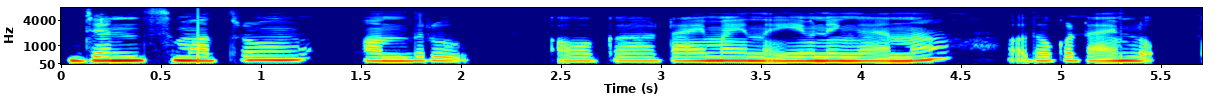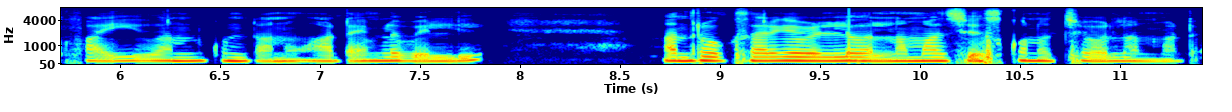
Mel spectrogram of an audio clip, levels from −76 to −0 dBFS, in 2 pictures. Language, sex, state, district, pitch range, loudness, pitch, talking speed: Telugu, female, Andhra Pradesh, Chittoor, 195-205 Hz, -18 LUFS, 200 Hz, 120 wpm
